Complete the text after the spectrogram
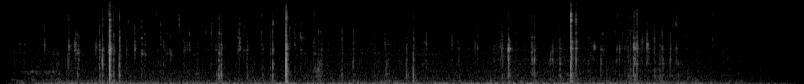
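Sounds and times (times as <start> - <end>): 
animals: 0.1 - 8.0.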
